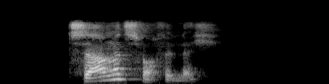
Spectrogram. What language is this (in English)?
Kabyle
